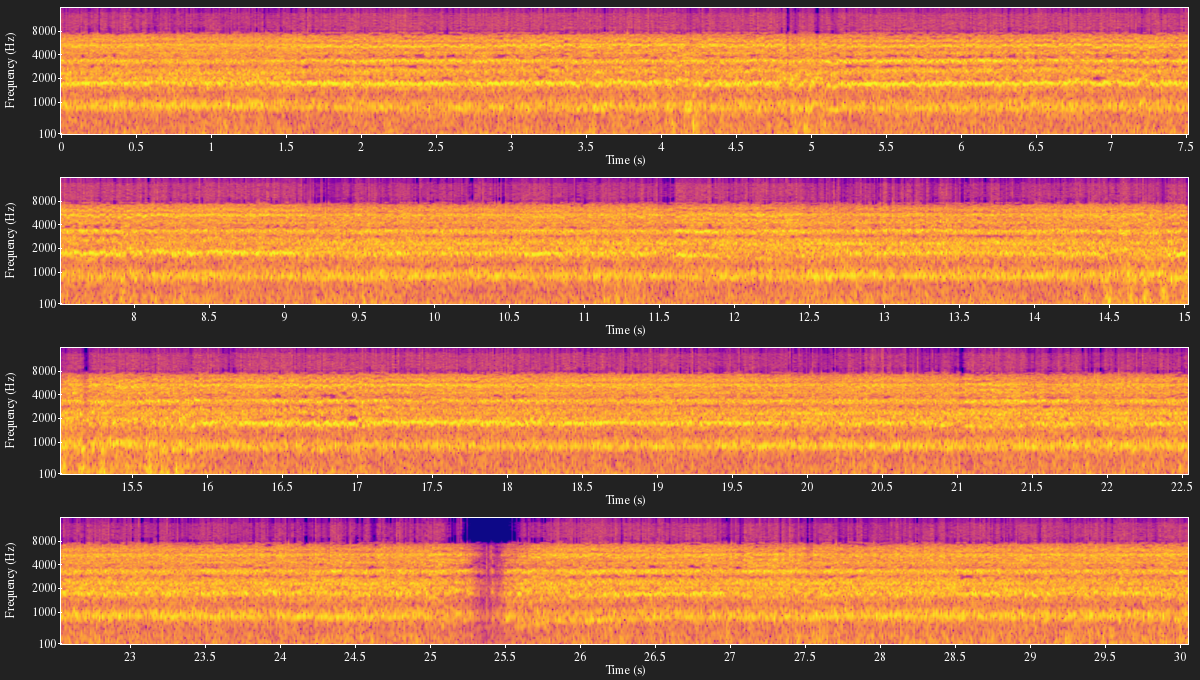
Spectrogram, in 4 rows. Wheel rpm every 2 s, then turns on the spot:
230, 210, 210, 210, 230, 230, 220, 230, 220, 230, 230, 230, 180, 210, 230.
none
